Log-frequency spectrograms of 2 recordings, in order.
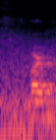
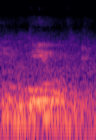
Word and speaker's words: but: आता है ब्यूट, BUT, बट वैसे तो बट बोला जाएगा लेकिन इसकी प्रोनाउंसिएशन क्या है? ब्यूट।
